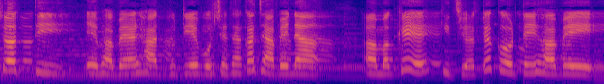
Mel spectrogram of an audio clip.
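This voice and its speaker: A woman's voice: high-pitched, unhurried, over music. A woman voicing a humble, hardworking male bird who sells snacks. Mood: hopeful. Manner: pleading, hawking cheerfully.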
